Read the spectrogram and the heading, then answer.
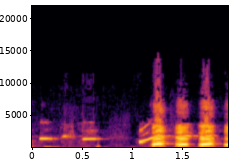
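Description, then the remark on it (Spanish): A person whistles three short, clear notes, then a voice follows with four rhythmic, buzzy vocal bursts. “Mi silbido es autóctono.”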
